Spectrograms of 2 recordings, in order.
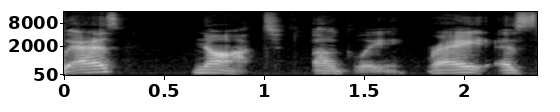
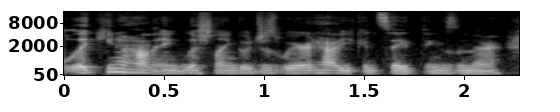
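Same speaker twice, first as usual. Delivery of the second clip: ordinary talk, nothing marked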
